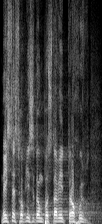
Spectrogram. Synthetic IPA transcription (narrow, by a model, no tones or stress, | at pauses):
nɛjst̪ɛsxopɲisɛt̪o̞mupo̞st̪avɪt̪̚ːɾoxu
